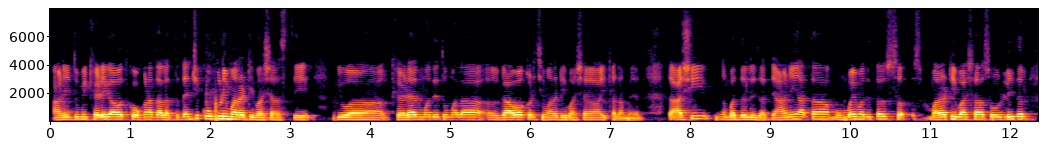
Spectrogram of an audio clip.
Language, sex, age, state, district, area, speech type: Marathi, male, 18-30, Maharashtra, Raigad, rural, spontaneous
